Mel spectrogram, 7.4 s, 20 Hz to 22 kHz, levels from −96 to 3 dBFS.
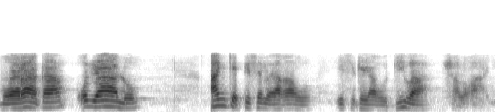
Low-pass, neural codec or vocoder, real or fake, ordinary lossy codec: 3.6 kHz; codec, 32 kHz, 1.9 kbps, SNAC; fake; none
